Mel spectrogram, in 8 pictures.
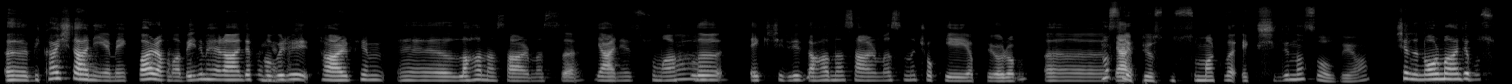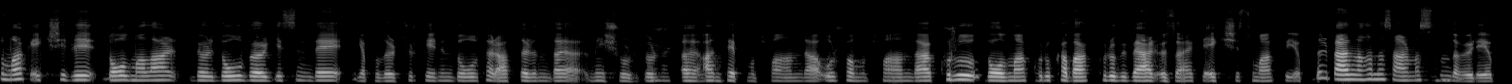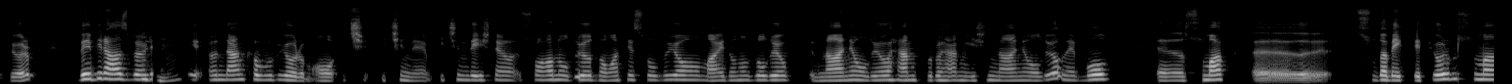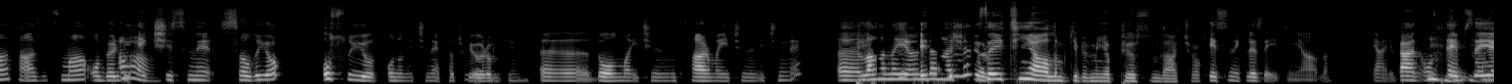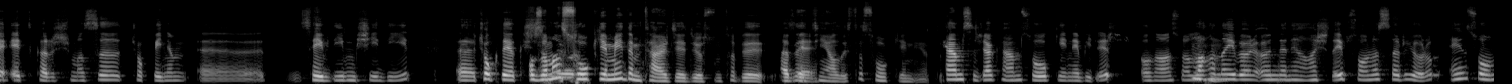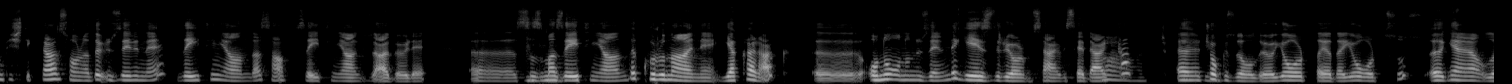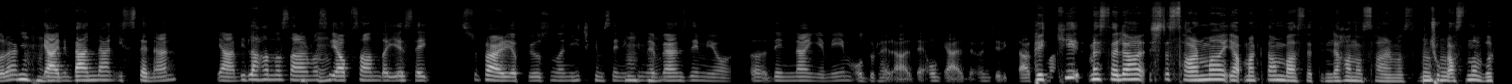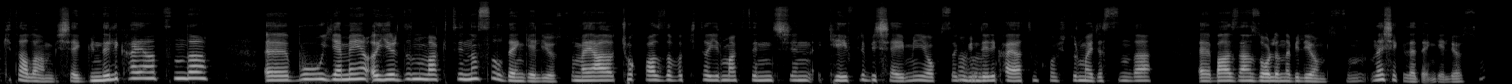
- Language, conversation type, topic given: Turkish, podcast, Kendi yemeklerini yapmayı nasıl öğrendin ve en sevdiğin tarif hangisi?
- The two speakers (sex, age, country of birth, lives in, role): female, 25-29, Turkey, Germany, host; female, 45-49, Turkey, Netherlands, guest
- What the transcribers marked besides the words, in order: tapping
